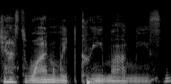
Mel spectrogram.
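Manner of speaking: eerie, unsettling put-on voice. Imitating how the mailman sounds to the speaker: creepy put-on voice. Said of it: "it sounds so creepy".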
